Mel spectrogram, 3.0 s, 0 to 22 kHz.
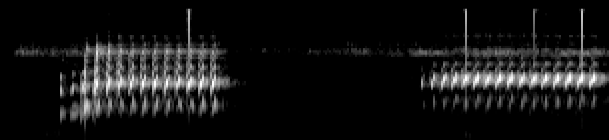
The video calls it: FROG SONG IDENTIFICATION: 2.avi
